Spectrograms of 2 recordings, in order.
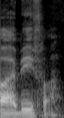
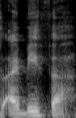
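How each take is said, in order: First: The middle consonant is an f sound. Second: The middle consonant is a th sound. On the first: "we don't say T H's, we say F's" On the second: "they're hearing the Spanish people pronounce it as Ibiza"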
